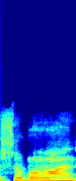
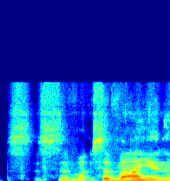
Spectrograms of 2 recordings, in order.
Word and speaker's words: Siovan: I ain't been putting no sh That's like sh. I've been saying like Savian or something.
